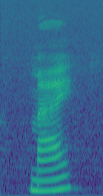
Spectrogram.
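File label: "mai", second tone, chinese pinyin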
